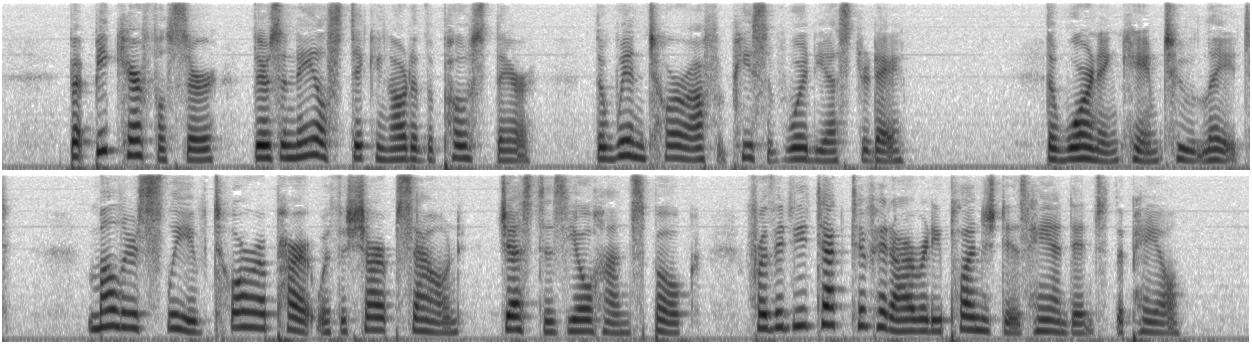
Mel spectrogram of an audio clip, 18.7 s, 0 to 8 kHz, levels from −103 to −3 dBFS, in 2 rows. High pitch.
Yes: high, 205 Hz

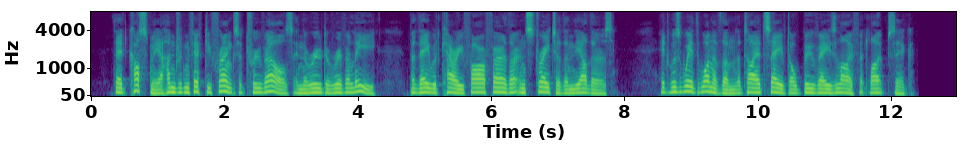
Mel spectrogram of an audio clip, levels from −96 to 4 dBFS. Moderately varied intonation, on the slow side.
No: average, 3.1 semitones; average, 195 wpm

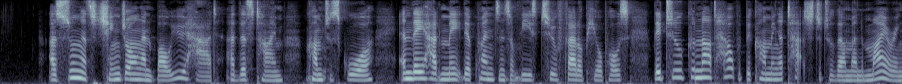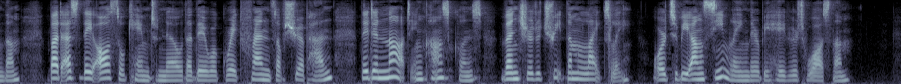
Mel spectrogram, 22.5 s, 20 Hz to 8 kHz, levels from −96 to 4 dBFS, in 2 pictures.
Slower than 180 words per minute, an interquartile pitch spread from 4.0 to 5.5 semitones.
No: average, 190 wpm; average, 4.6 semitones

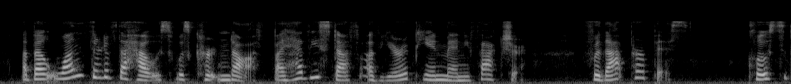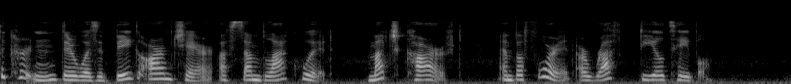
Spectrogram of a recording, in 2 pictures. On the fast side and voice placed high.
No: average, 155 wpm; high, 210 Hz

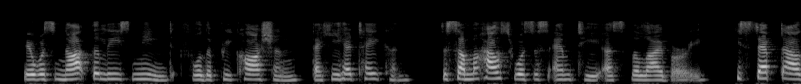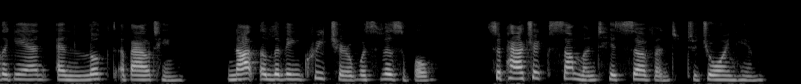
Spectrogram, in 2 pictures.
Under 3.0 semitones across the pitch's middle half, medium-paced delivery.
Yes: narrow, 2.6 semitones; average, 165 wpm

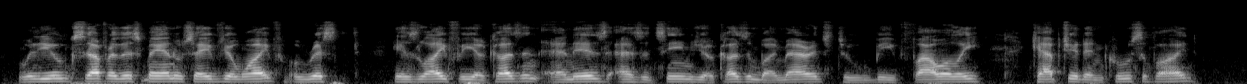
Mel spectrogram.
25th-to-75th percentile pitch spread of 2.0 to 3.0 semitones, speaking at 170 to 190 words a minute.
No: narrow, 2.4 semitones; average, 150 wpm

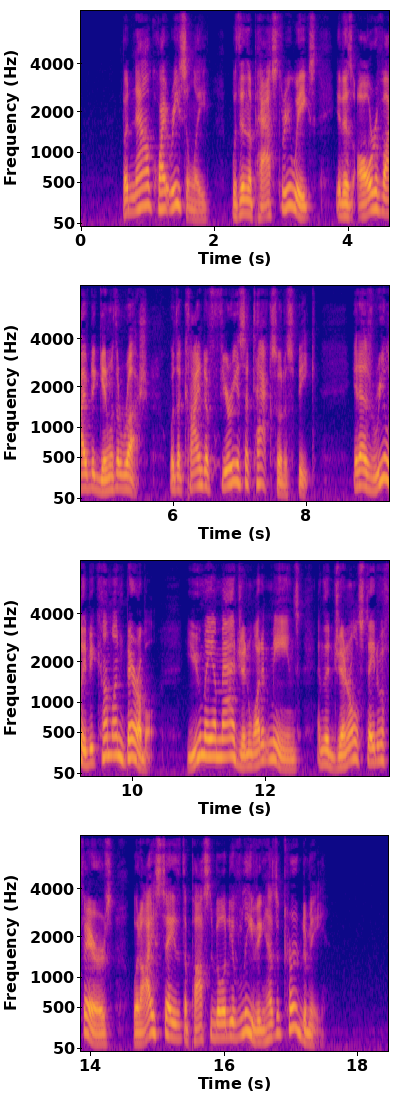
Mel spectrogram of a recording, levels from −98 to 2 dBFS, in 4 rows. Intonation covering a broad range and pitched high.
No: wide, 8.1 semitones; medium, 155 Hz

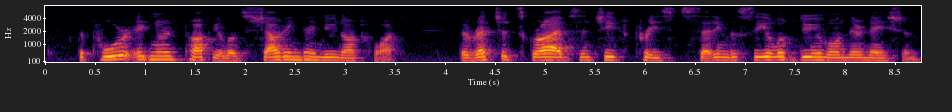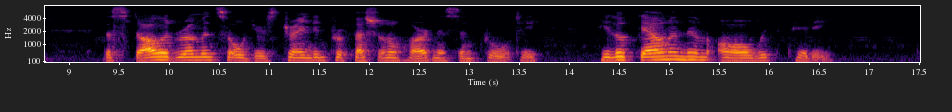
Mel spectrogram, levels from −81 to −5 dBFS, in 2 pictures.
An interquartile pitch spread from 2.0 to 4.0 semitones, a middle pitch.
Yes: average, 3.4 semitones; medium, 160 Hz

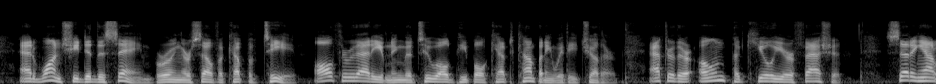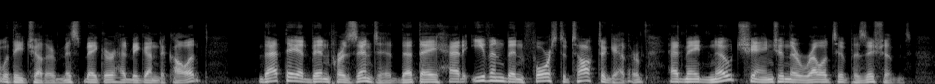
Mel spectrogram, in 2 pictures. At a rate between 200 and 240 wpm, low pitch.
Yes: fast, 205 wpm; low, 115 Hz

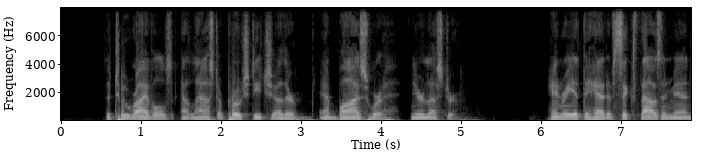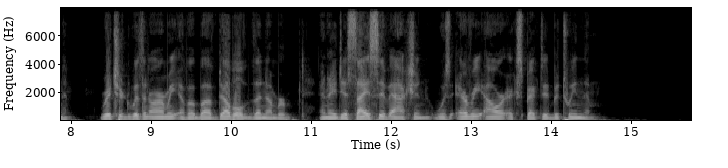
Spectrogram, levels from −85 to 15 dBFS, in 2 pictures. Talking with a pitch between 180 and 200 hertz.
No: low, 125 Hz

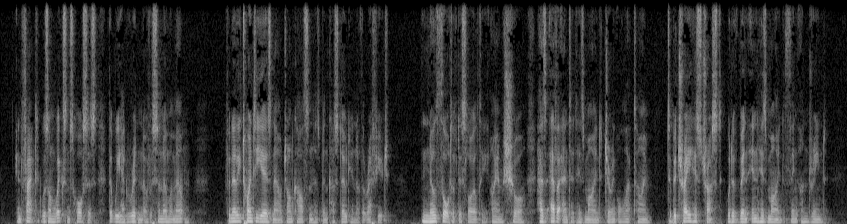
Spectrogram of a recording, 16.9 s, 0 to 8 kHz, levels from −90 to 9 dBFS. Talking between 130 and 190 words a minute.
No: average, 200 wpm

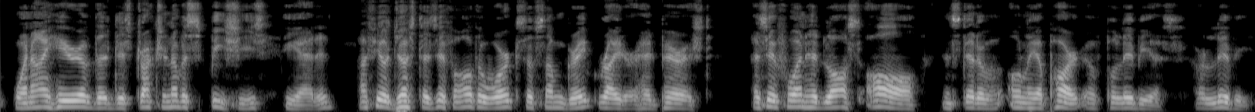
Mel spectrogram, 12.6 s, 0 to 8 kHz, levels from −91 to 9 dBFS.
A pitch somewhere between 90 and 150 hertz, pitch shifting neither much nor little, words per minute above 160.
Yes: low, 135 Hz; average, 3.2 semitones; average, 190 wpm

